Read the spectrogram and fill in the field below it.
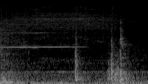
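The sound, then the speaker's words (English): A spaceship medical pod door opens on command with a steady mechanical hum carrying a thin high tone, broken by a quick swishing clunk and then a pair of hissing pneumatic bursts. “Ship, open the pod door. Opening pod door.”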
